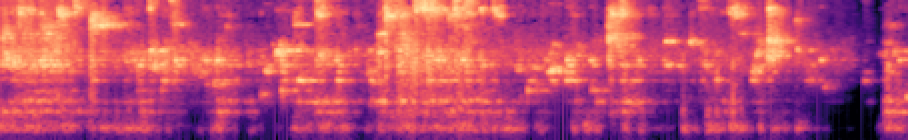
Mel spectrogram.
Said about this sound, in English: I started trying to see if I could get EVPs from the water going down the bathtub drain. So here you're going to hear the same sound you all hear when you let water out of the tub.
